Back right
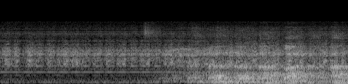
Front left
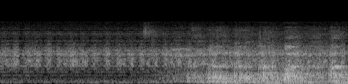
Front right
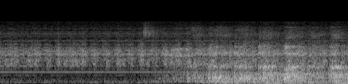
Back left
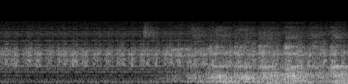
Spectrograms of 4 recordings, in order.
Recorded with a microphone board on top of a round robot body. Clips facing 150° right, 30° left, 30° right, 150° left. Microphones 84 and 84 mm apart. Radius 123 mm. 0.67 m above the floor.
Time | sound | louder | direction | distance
1.4 | laughter | even, front right 1 dB | 40° left | 2.5 m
